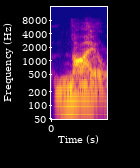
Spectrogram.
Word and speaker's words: Nihal: of the rabbit's head, which is called Nile, which is spelled Nihal, which I'll get to in a moment.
